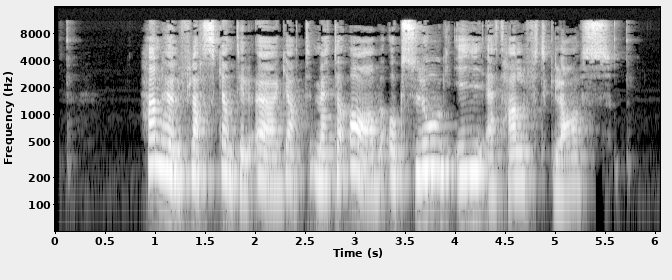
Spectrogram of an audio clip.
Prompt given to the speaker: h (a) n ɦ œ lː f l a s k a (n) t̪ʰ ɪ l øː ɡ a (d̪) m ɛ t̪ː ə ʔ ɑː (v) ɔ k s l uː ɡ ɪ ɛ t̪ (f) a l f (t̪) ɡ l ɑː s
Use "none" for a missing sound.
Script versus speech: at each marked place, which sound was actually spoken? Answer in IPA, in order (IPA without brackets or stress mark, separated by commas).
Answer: a, n, t̪, v, h, t̪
